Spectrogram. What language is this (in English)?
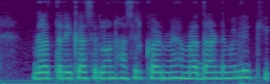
Magahi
